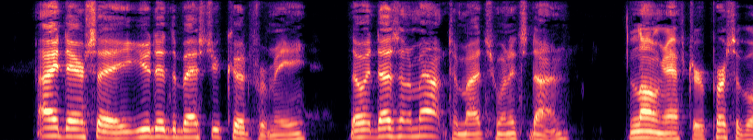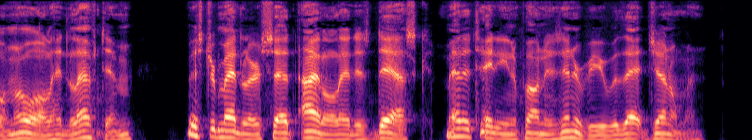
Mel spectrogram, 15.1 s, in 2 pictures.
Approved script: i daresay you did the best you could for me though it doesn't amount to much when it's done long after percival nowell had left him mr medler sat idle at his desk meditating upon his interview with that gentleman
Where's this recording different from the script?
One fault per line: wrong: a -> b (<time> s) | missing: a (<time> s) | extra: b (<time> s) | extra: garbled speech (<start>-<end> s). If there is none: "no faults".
no faults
